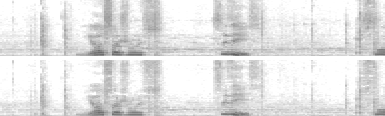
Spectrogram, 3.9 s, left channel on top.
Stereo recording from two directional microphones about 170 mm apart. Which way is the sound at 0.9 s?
45° left (ahead or behind).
